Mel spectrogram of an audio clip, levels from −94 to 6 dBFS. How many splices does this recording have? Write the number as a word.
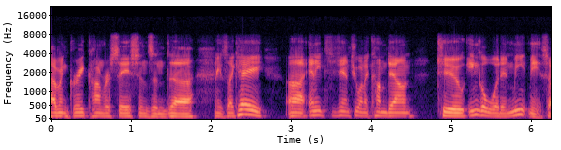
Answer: one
